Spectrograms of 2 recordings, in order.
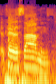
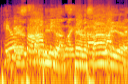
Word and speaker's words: parasomnia: Parasomnies. Parasomnia. There you go.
